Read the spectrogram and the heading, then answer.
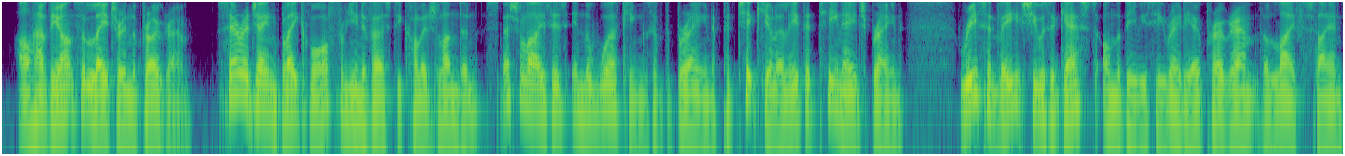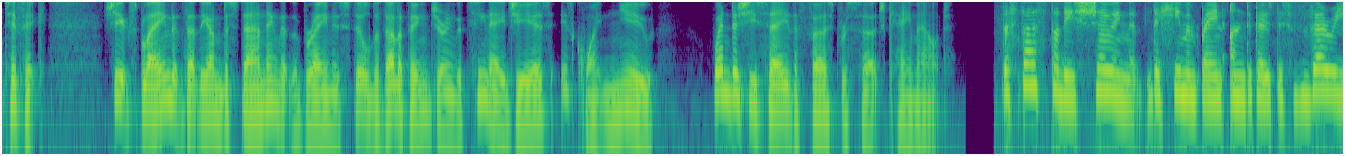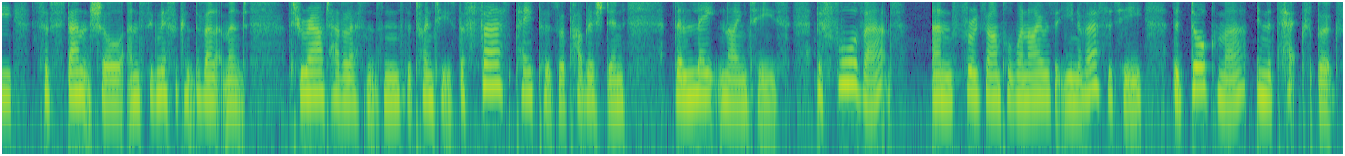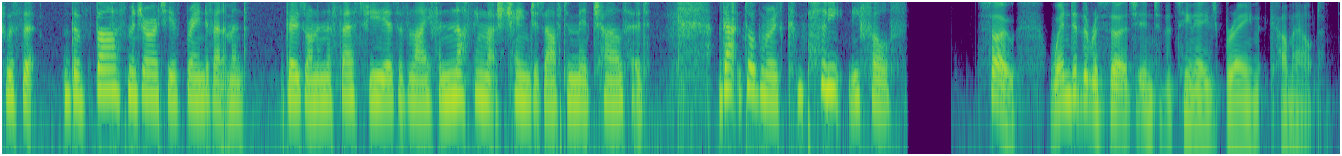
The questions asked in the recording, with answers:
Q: When does she say the first research came out?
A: Surprisingly, it wasn't until the late 1990s.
